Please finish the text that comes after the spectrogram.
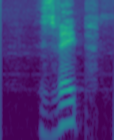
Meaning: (noun) 1. a whip (lashing implement, notably single-tail) 2. a whipping, corporal punishment 3. force, extreme pressure; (verb) inflection of zwepen: first-person singular present indicative
- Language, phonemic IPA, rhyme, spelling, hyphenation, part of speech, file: Dutch, /zʋeːp/, -eːp, zweep, zweep, noun / verb, Nl-zweep.ogg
